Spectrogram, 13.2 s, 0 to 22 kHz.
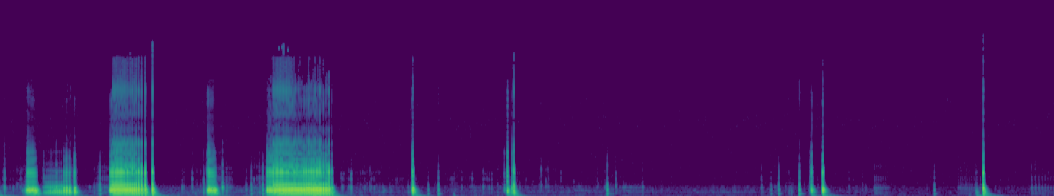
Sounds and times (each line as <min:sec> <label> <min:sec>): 0:00.0 Crackling is recorded inside the tree 0:08.2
